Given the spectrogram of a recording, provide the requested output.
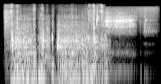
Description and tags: A small mechanical collection of suction, wheezing and grunts to simulate a creature that requires a breathing apparatus
monster, creature, growl, beast, creepy, horror, processed, creatures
